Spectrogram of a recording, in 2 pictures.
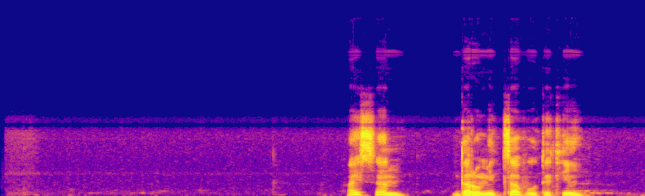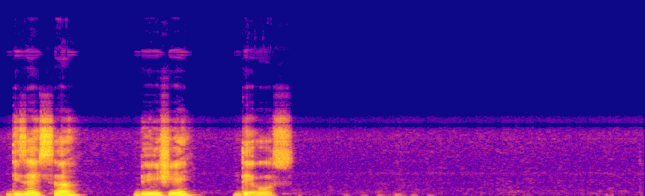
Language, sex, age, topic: Gamo, male, 25-35, agriculture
